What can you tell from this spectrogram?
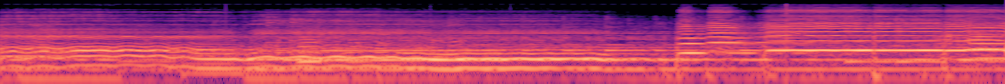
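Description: Arabic band music led by a violin playing a wavering melody with heavy vibrato. About two-thirds of the way through, the line turns to steadier held notes.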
